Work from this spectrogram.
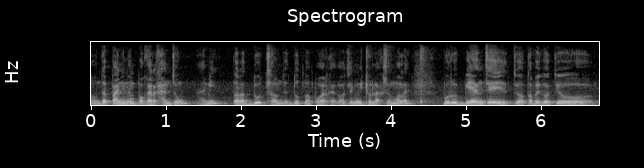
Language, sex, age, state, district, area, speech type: Nepali, male, 45-60, West Bengal, Darjeeling, rural, spontaneous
